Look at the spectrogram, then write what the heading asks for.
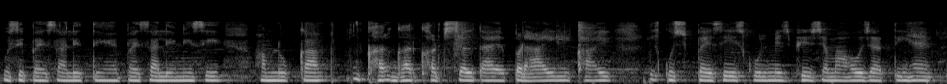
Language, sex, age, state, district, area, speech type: Hindi, female, 18-30, Uttar Pradesh, Prayagraj, rural, spontaneous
